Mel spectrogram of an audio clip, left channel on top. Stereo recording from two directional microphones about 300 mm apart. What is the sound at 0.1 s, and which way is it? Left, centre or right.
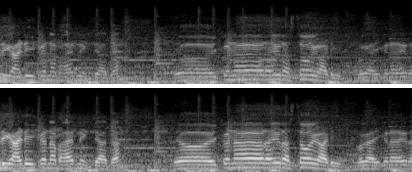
Speech, right.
